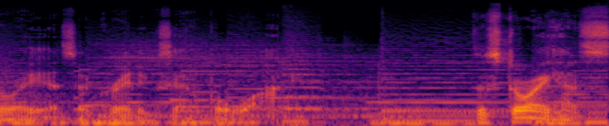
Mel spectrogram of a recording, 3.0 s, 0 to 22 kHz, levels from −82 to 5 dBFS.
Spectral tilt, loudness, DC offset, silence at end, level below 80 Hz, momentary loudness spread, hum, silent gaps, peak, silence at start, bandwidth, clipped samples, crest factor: -4.5 dB/octave; -25 LUFS; under 0.1%; 0 s; -32 dBFS; 12 LU; none; none; -6 dBFS; 0 s; 19 kHz; under 0.1%; 18 dB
